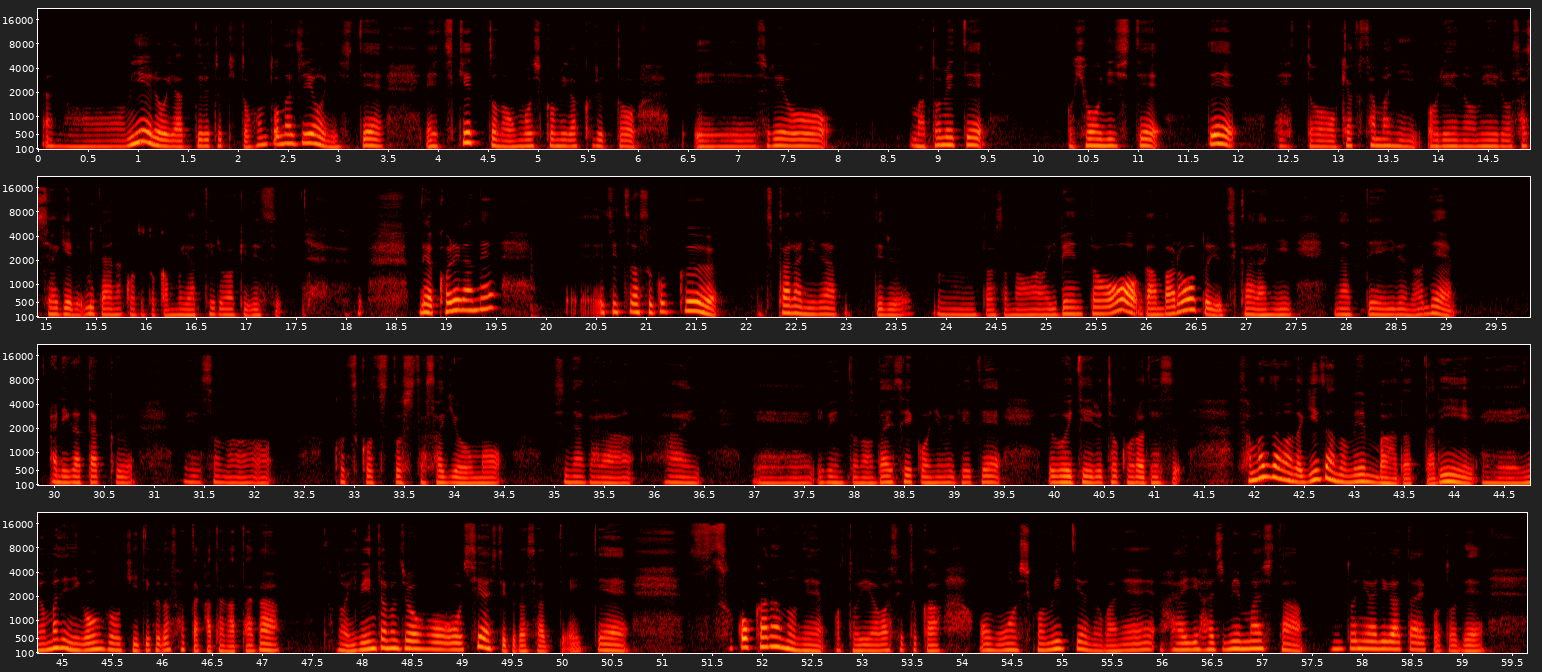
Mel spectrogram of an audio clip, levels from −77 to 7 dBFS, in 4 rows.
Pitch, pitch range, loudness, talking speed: 170 Hz, 155-190 Hz, -35 LUFS, 285 characters per minute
